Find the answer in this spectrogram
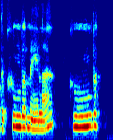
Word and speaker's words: Kumbh: 4 places every 3rd year, what's called the Kumbh Mela, Kumbh, K-U-M-B, Kumbh, you say it like that, means nectar.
